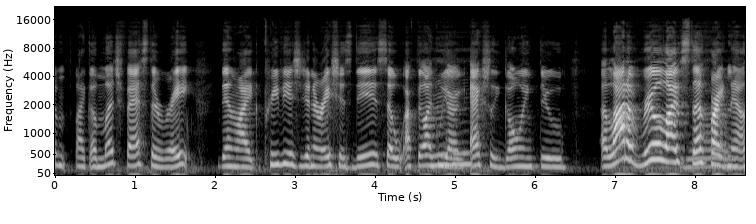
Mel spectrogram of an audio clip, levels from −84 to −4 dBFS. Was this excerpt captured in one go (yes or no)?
yes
